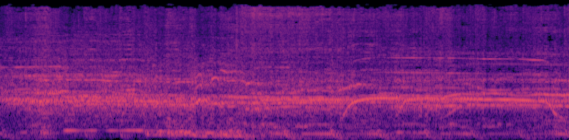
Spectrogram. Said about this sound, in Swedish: folkets jubel, gumman.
